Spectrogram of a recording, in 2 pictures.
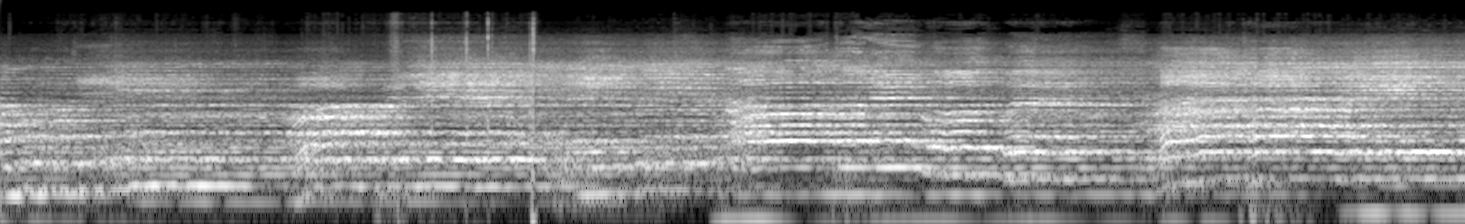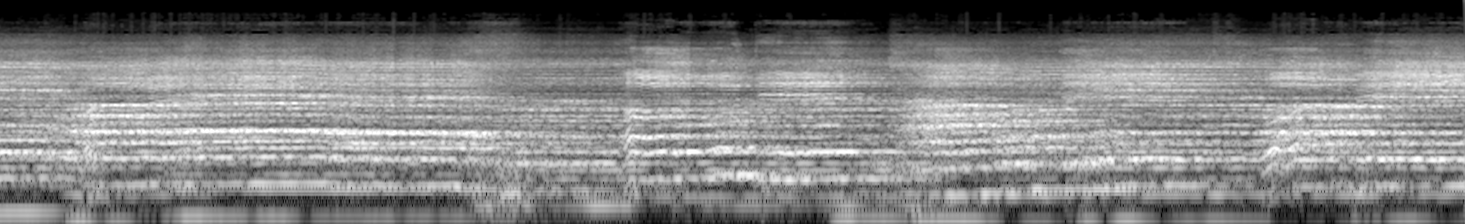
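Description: A choir singing a hymn in several voices, in long held phrases, with low bass notes underneath.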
